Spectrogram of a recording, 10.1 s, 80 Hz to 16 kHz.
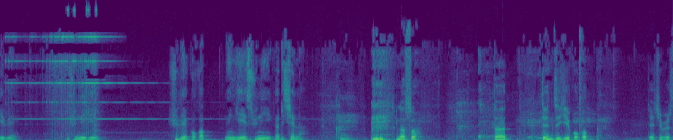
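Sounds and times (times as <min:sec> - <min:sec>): man speaking: 0:01.1 - 0:01.5, 0:07.4 - 0:09.1.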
